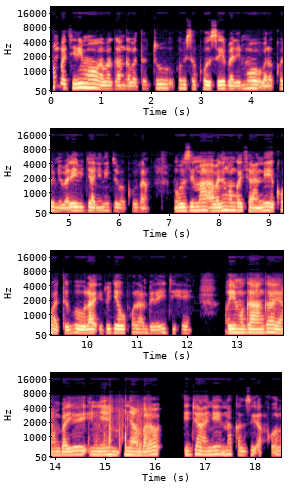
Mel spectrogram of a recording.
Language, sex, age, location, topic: Kinyarwanda, female, 18-24, Kigali, health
